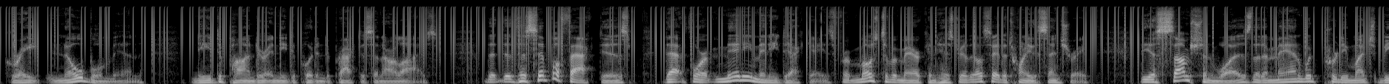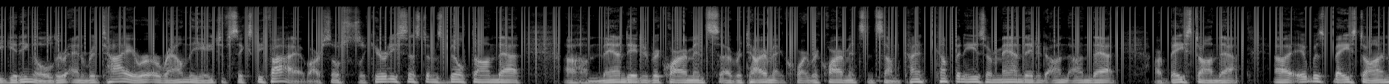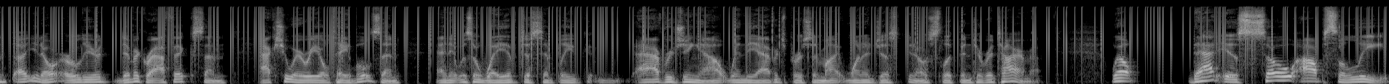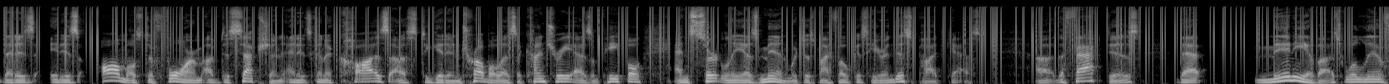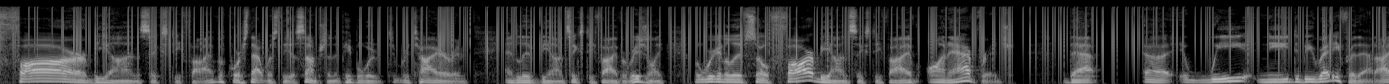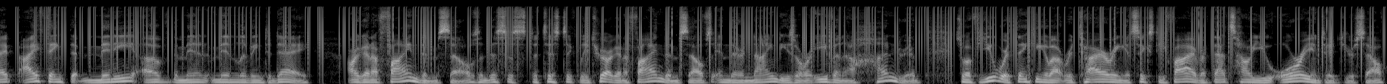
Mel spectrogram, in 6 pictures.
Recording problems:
crackle, like an old record; loud; 6 dB below the speech

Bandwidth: 15.5 kHz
